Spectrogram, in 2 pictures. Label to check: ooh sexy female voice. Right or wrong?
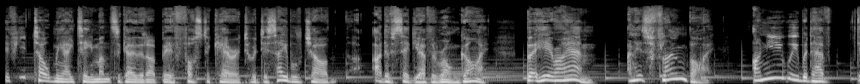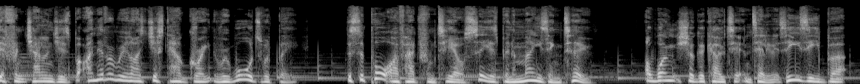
Wrong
